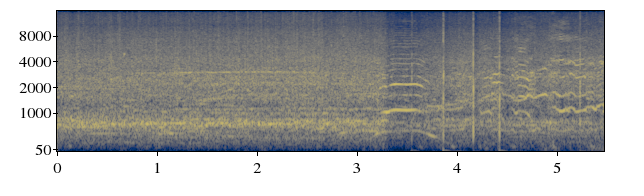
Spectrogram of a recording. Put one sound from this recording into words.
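A large crowd cheers and applauds in an echoing arena.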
